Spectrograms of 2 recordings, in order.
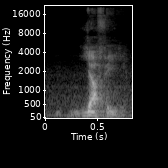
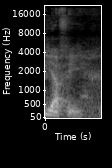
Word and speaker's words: Yuffie: mispronunciation mispronounced things yuffie if you wanted me to pronounce it yuffie you should have spelled it with one F y-u-f-i-e says yuffie double f is yuff I've been saying yuffie for 25 years get over it um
